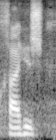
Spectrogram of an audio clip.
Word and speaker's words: خواہش: واو مدولہ جو لکھا جائے لیکن پڑھا نہ جائے جیسے خواب خواہش.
